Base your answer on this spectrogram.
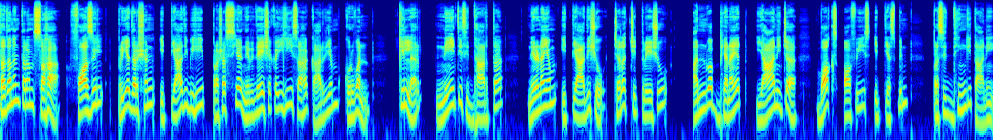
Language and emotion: Sanskrit, neutral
